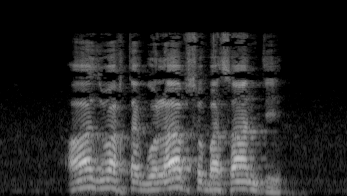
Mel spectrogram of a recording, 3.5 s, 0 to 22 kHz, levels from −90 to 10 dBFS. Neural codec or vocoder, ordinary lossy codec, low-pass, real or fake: none; MP3, 96 kbps; 10.8 kHz; real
